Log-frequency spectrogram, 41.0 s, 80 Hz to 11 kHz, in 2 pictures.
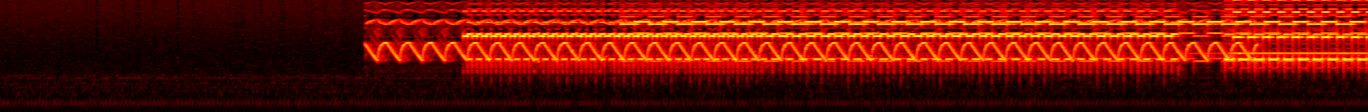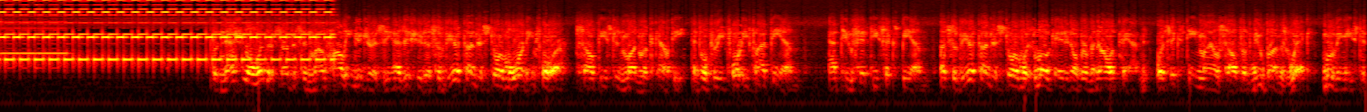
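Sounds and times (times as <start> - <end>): warbling siren tone: 5.5 - 25.6
steady alert tones: 18.4 - 25.6.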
